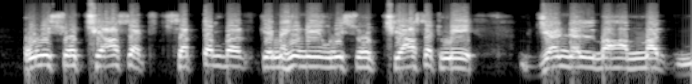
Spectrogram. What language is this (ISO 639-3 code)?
urd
